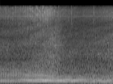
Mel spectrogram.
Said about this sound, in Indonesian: ada suara motor juga terus ada pokoknya ada suara lalu lintas lah ya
